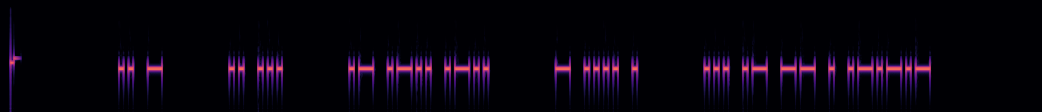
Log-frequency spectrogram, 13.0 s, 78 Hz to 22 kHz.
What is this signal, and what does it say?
Morse code, heard as a keyed tone, about 20 wpm, 700 Hz. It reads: IT IS ALL THE SAME.
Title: 2x Word-Spacing - Sentences from Top 200 Words - 20wpm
